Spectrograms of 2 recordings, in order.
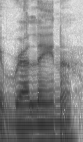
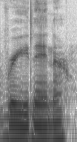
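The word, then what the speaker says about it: Relena: Some people say Relina, but I pronounce it Relina.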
